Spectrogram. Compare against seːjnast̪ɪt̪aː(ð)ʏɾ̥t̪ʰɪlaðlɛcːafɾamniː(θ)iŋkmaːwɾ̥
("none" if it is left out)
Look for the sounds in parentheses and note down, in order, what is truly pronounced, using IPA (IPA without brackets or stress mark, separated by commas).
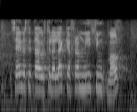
ɣ, θ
